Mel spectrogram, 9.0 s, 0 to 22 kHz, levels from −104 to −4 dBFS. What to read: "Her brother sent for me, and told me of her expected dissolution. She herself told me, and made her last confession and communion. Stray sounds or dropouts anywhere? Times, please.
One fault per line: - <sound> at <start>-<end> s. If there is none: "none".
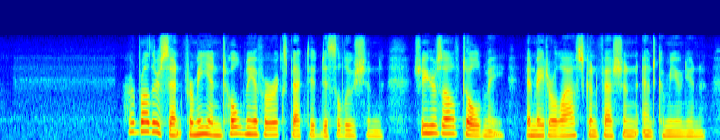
none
